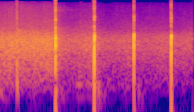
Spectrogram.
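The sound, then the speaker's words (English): Audience applause for a mother and daughter asked to stand somewhere in the crowd: a steady wash of crowd clapping with four sharp, evenly spaced claps standing out above it, with no voices. “Let's give it up for the family.”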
